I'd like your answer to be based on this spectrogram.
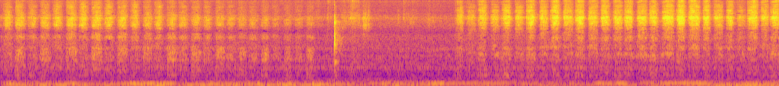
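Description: A purple Sharpie marker tip is rubbed rapidly back and forth across a flat paper page of a mandala coloring book lying on a wooden table, coloring in petals. The strokes make a fast, rhythmic, bright scratchy rasp over a steady low hum, with one sharp click midway and a brief lull before the rubbing resumes.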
